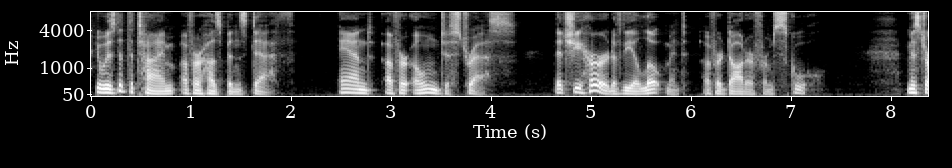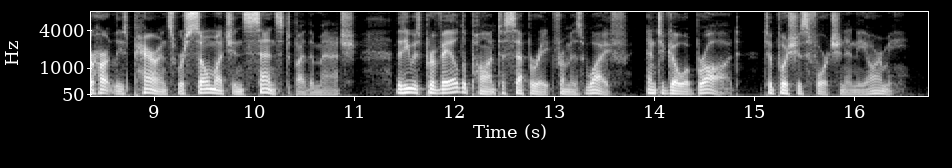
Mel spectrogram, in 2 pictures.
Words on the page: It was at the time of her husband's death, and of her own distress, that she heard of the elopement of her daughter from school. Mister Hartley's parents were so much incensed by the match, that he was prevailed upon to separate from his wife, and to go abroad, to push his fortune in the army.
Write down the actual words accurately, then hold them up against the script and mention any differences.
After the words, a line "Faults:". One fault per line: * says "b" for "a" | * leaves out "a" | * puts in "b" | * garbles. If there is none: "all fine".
It was at the time of her husband's death, and of her own distress, that she heard of the elopement of her daughter from school. Mister Hartley's parents were so much incensed by the match, that he was prevailed upon to separate from his wife, and to go abroad, to push his fortune in the army.
Faults:
all fine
